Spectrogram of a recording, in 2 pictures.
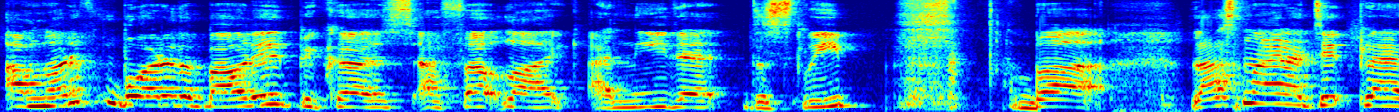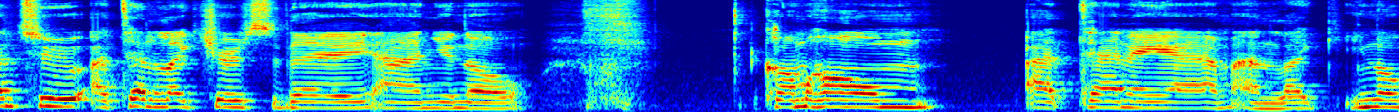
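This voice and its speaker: Taking her time, a young woman student chats to camera in her apartment, her mid-range voice a bit bright and reverberant. The vlog is loose and rambling, peppered with fillers.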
